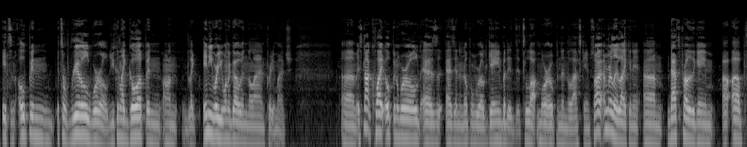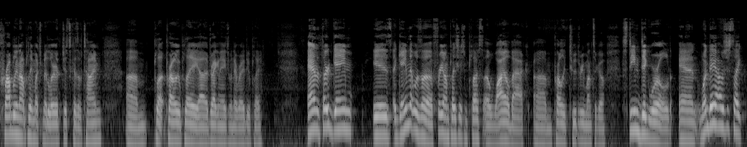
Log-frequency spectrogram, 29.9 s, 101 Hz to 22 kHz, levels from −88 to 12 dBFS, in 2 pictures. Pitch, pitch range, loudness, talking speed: 125 Hz, 110-150 Hz, -28 LUFS, 235 wpm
